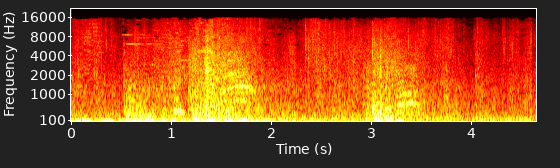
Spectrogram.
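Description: A magic blast whooshes and bursts.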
